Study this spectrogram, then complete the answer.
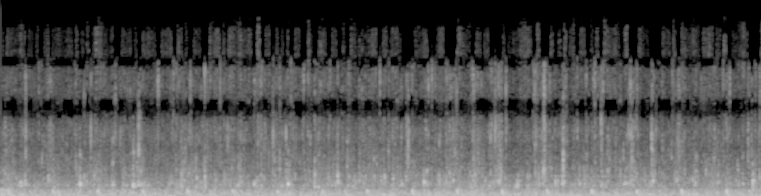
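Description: Water sloshing and pouring inside a running vintage Whirlpool washing machine fitted with new parts, a continuous close churning wash with a faint steady mechanical whine above, no talking.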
